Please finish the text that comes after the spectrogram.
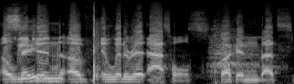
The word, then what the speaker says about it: Allegaeon: A legion for everybody who's been saying it wrong this whole time.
